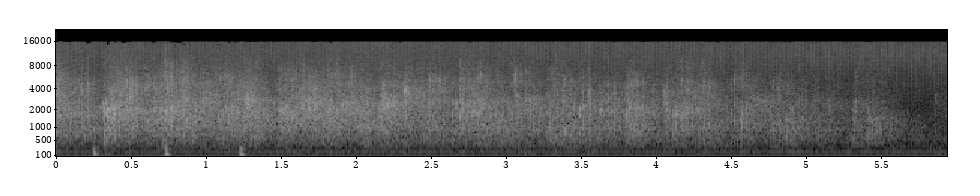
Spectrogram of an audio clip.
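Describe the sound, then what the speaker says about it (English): A church congregation claps for graduates, a soft, fairly distant patter of many hands that fades gradually toward the end, with a low hum underneath. "let's give him another hand clap"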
